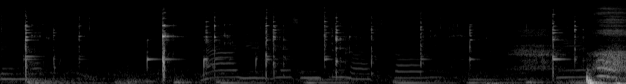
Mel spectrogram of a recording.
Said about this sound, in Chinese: 难得回来一次，这次一定要喝个痛快，干杯喽弟弟。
